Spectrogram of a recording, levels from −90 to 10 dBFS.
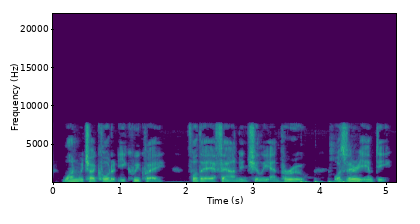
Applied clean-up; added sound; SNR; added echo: classical method Wiener filter.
